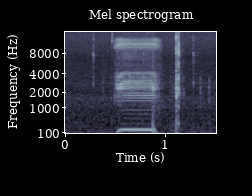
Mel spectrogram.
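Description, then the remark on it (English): A single steady electronic beep from an Orbit Writer Braille keyboard, lasting about a third of a second, a battery status check made by pressing space and up arrow, one long beep meaning fully charged, with a low hum underneath and bright harmonics above, followed by a brief soft click. “You had one long beep, so it's still fully charged.”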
